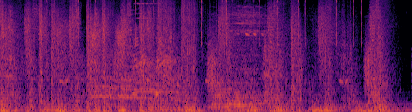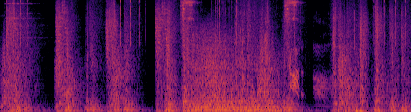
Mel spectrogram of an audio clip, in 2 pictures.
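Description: Swords clash and spells crackle in a fight.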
